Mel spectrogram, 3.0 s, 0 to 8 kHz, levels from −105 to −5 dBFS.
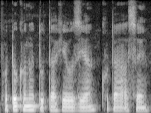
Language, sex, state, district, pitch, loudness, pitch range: Assamese, male, Assam, Sonitpur, 85 Hz, -19 LUFS, 85-95 Hz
